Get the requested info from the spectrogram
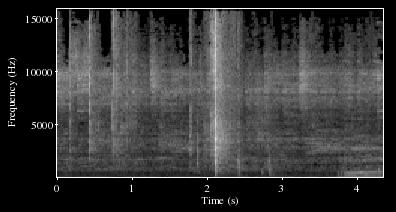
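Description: Paper envelope being opened by hand: a few light paper crackles and one sharp rip about two seconds in as the sealed flap comes loose. A short voiced hum starts just before the end.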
